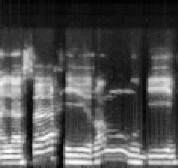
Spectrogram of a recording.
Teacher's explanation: Okey, seterusnya bi gunnah iaitu menggabungkan suara huruf yang berbaris sukun ke dalam huruf yang berbaris lah beserta dengung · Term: idgham bi gunnah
